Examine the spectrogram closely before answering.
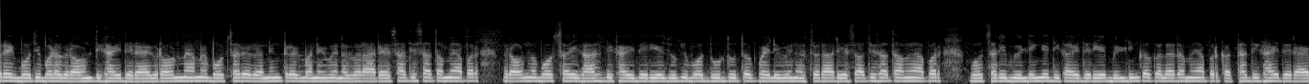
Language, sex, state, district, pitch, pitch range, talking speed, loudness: Hindi, male, Uttar Pradesh, Deoria, 155 Hz, 150-155 Hz, 330 wpm, -15 LUFS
